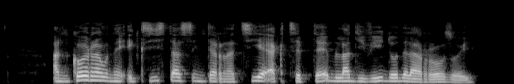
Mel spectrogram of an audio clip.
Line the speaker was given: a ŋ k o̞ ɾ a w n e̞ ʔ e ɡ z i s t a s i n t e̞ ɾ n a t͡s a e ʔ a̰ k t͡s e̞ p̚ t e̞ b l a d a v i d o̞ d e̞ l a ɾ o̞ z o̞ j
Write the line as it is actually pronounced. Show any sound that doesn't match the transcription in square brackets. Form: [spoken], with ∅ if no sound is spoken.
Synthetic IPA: a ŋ k o̞ ɾ a w n e̞ ʔ e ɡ z i s t a s i n t e̞ ɾ n a t͡s [i] e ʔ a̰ k t͡s e̞ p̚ t e̞ b l a d [i] v i d o̞ d e̞ l a ɾ o̞ z o̞ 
